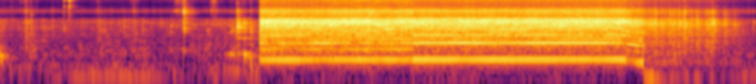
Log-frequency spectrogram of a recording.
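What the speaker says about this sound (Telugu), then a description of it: "ఇవన్నీ వేసేసి మిక్సీ పట్టాలి" A mixer grinder grinding chutney for idli starts suddenly and whirs loudly and steadily for several seconds, then shuts off, with quieter kitchen handling before and after.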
